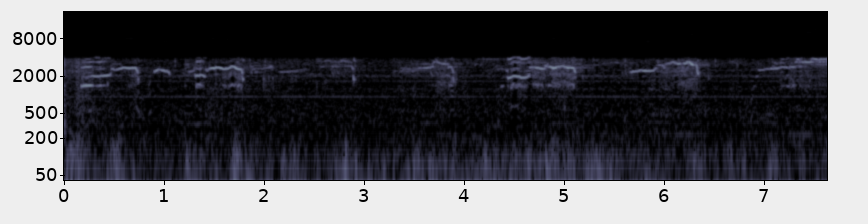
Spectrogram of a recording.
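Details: Bald eagle fledglings at an Illinois nest, late afternoon in June 2019, contesting food dropped off by an adult; a series of high, chittering whistles that rise and fall, in clusters about a second apart, over soft background hiss.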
